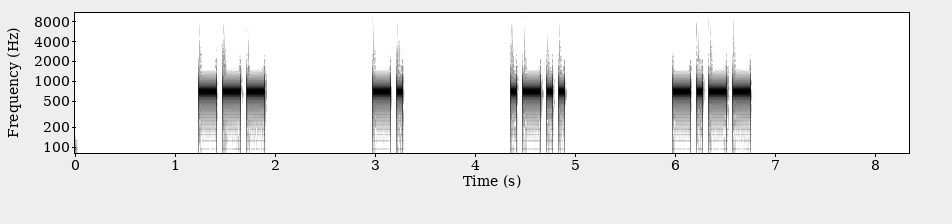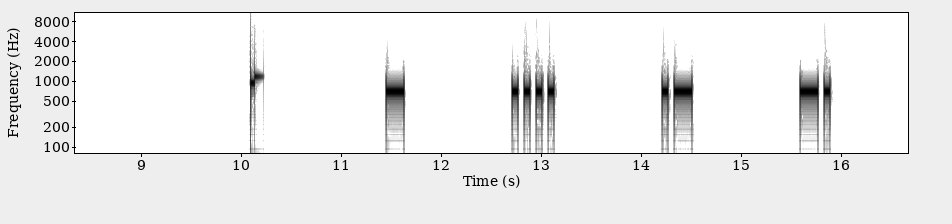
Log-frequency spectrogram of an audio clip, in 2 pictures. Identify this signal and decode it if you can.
Morse code, heard as a keyed tone, about 20 wpm, spaced as for 7 wpm, 700 Hz. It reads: ONLY THAN
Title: 6x Character Spacing - Top 200 Words - 20wpm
